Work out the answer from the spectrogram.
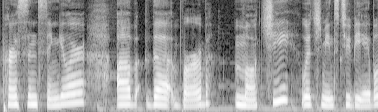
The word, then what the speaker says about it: moći: I'm American and we cannot for the life of us pronounce the C with the thing on the top. So I'm going to insert my friend pronouncing the word moći.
